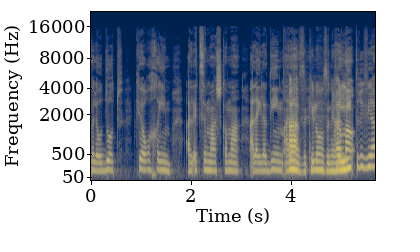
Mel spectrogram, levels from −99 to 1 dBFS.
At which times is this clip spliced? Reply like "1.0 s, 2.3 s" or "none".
3.2 s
